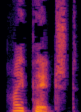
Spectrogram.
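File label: "high-pitched", British English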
